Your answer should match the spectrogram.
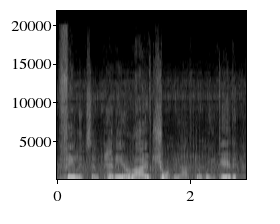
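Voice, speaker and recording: An actor voicing an earnest gentleman in a video game, carefully recounting his testimony. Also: medium pitch, lively intonation, moderate pace, lightly acted, poor audio.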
